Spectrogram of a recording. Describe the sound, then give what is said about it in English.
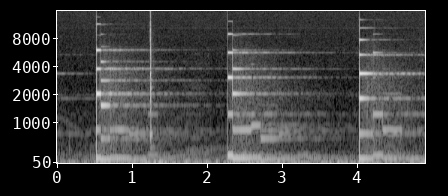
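Three bright, struck bell tones ring out at steady intervals, each decaying slowly with shimmering overtones, plus a brief extra ping after the first, over a soft low pulsing tone. “Now, the other thing that is interesting is the bells. Let's get some bell action going here.”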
